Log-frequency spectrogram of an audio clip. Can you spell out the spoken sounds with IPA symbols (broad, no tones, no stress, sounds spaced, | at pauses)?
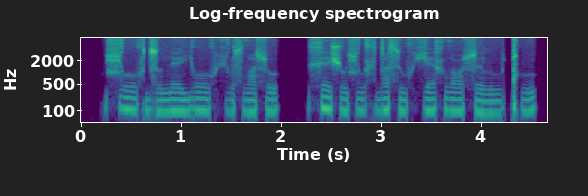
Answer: ɕ oː x d͡z o n ɛː j oː x ç uː s ðˤ ɜ ɬ o | x ɛ ʃ o ɕ uː x dˤ e s u x ç ɛː x ðˤ ɵː ɬ ə l uː ǃʰ u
